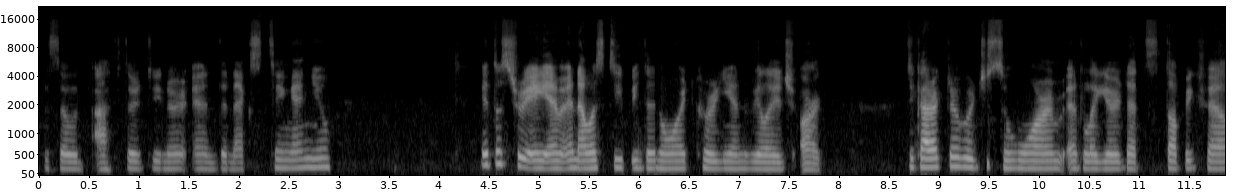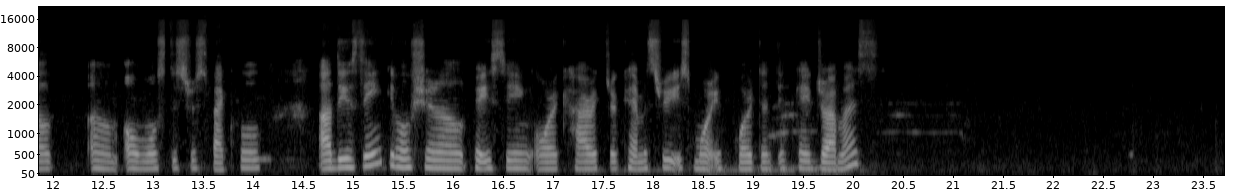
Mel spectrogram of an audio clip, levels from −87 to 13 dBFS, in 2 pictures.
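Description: A DC offset runs through the whole speech clip: the waveform sits shifted off zero by a constant amount. It cannot be heard as a sound in its own right, which separates it from mains hum or rumble. Those carry a pitch at 50 or 60 Hz or low, moving energy. This appears only as fixed energy at 0 Hz, eating into headroom so the signal clips sooner on one side.

Short concealed packet loss occurs twice. From 6.11 to 6.17 s about 40 ms of audio failed to arrive in time, and from 9.45 to 9.49 s about 20 ms. In each gap the receiver extended the preceding sound, carrying its pitch forward or filling with shaped noise, before blending back into the real signal. The result is a brief smear or wobble rather than the hard silence of a dropout or the sharp spike of a click.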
